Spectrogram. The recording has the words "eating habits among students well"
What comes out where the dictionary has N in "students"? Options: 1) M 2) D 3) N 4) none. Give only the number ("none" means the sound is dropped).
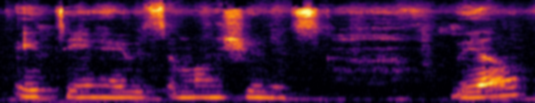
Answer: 4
